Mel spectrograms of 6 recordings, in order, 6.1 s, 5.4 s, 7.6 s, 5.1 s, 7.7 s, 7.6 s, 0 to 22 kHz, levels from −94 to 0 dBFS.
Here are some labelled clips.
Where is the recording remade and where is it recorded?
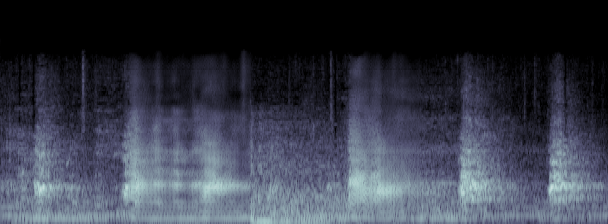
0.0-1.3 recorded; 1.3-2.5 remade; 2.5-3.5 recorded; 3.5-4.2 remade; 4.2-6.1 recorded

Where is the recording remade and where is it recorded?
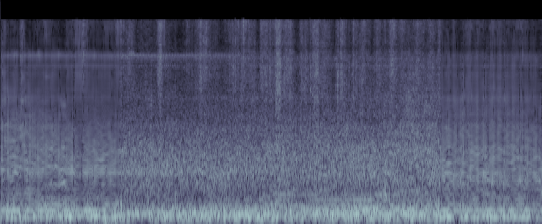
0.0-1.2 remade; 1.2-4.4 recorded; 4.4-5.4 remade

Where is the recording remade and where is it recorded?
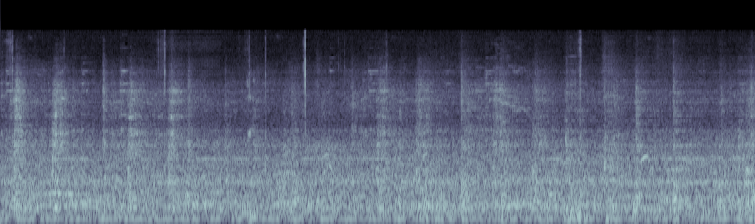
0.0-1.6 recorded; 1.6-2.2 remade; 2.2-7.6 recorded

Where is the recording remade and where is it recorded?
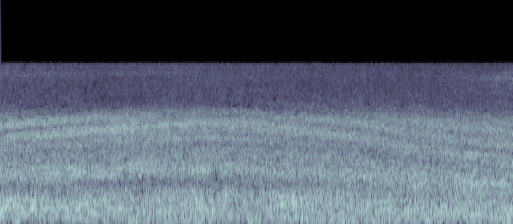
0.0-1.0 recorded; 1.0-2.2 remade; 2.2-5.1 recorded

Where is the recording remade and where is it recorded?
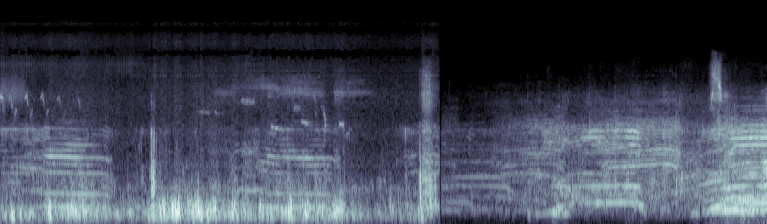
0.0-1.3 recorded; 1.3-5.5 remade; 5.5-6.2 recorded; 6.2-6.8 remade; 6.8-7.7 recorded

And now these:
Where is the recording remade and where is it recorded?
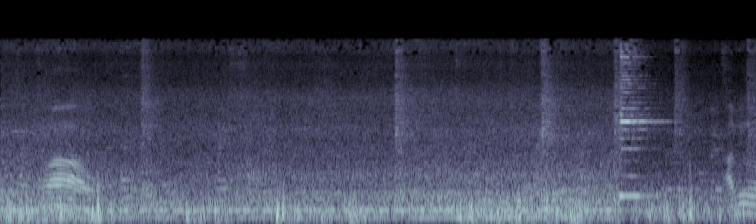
0.0-7.6 recorded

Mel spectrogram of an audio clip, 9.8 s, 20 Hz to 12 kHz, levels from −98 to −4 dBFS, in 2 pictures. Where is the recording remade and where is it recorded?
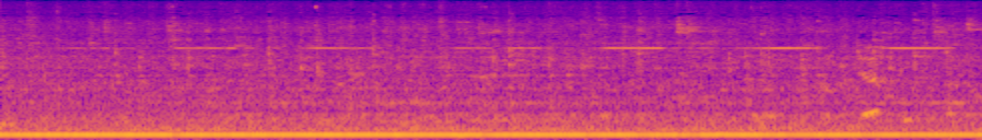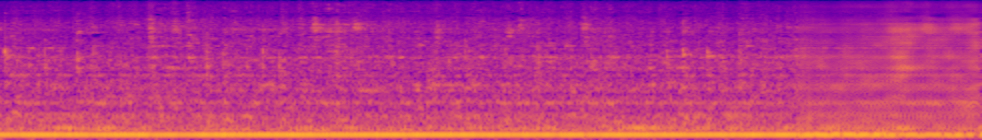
0.0-8.9 recorded; 8.9-9.8 remade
